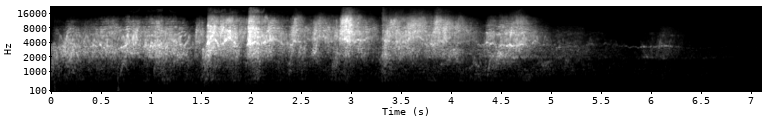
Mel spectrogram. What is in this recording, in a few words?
SHEET METAL, Definitive Percussion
